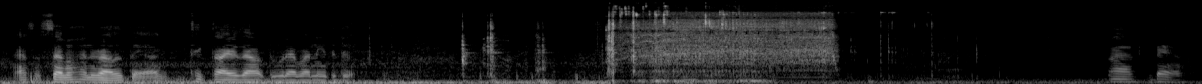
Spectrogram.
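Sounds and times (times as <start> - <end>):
impact wrench rattling: 6.1 - 9.6.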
